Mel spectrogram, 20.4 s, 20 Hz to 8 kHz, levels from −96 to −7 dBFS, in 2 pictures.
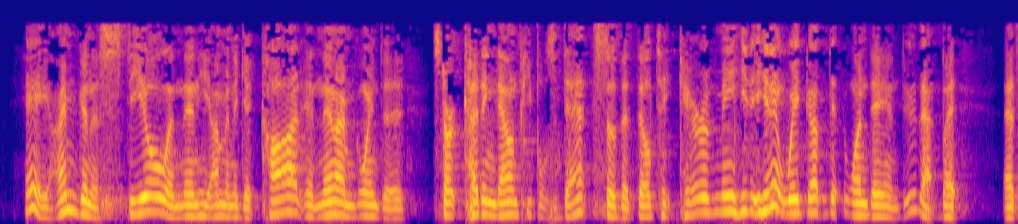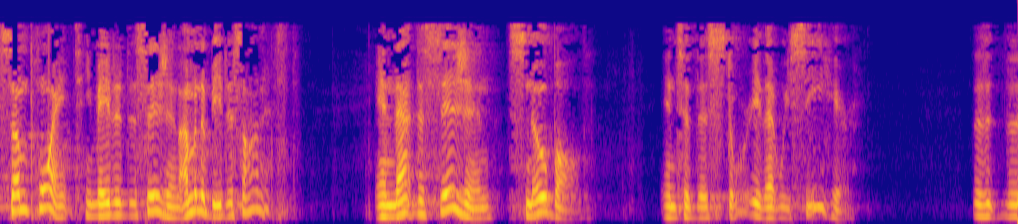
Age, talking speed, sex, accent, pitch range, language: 40-59, 190 wpm, male, American, 140-190 Hz, English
